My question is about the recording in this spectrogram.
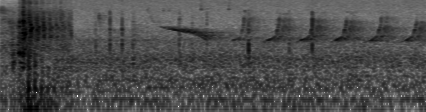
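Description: Bird song: one longer falling whistle, then a run of short, sharply falling whistled notes repeated about three times a second, over faint outdoor background. A brief loud noise burst comes right at the start.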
